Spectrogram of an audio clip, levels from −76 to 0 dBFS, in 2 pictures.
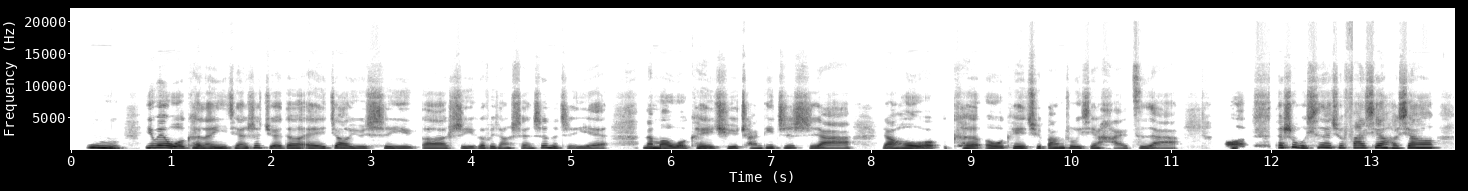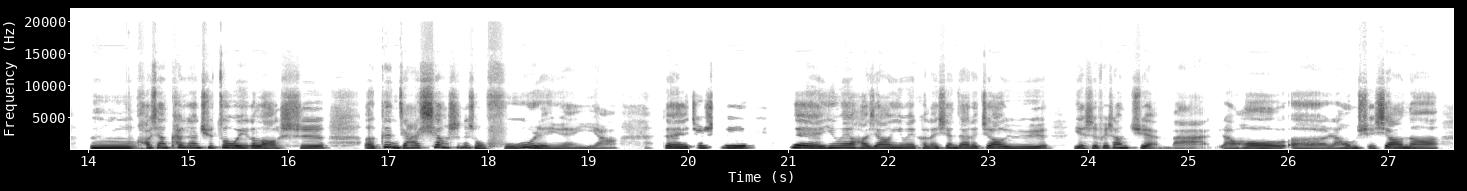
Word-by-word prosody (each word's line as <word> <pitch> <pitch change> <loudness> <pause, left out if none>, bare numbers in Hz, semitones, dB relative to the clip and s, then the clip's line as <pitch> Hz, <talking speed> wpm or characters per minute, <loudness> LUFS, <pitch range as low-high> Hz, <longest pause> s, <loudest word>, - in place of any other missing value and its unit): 嗯， 275 -10 +6 0.2
因 305 +2 -1
为 315 - +5
我 235 -6 +5
可 225 +1 0
能 210 +2 0
以 230 -4 +2
前 210 0 -3
是 285 +3 -4
觉 190 -8 -2
得： 215 -1 0
“哎， 200 +1 -1
教 230 +1 -1
育 200 -1 -3
是 200 +3 -4
一 195 -3 -3
呃， 180 -1 -3
是 190 +3 -7
一 200 - -3
个 205 0 -3
非 210 - -3
常 200 -1 -5
神 180 -3 -7
圣 290 +5 -2
的 240 - 0
职 205 -8 -11
业。 165 -2 -6 0.3
那 215 -3 0
么 195 -2 +4
我 175 -2 +1
可 215 +6 -2
以 190 - +1
去 195 +2 -2
传 185 -1 -6
递 230 +3 -1
知 240 +4 -4
识， 245 -8 -5
啊， 160 +1 -4 0.3
然 165 +1 0
后 205 -1 +3
我 170 - 0
可 200 -1 -1
我 165 - 0
可 165 +7 -4
以 210 - +4
去 200 +2 -3
帮 210 +2 0
助 230 -2 -1
一 - - -2
些 210 +1 -4
孩 200 -4 -8
子 210 +2 -5
啊， 140 -5 -8 0.4
哦。” 215 - -5 0.5
但 325 - +1
是 360 - +1
我 280 -5 +1
现 320 +6 -2
在 320 - +1
却 300 -1 -4
发 295 +1 -2
现 300 0 +3
好 225 -4 -1
像 275 +3 +3 0.3
嗯， 245 -1 +7
好 245 - -2
像 310 +3 +1
看 325 +2 0
上 315 -1 +1
去 305 +2 -1
作 315 +1 +2
为 280 -2 +5
一 - - -2
个 285 - +1
老 235 -12 +2
师， 260 +9 -2 0.4
呃， 250 -1 +1
更 330 +3 +3
加 290 -1 0
像 315 +3 +1
是 305 +1 -5
那 315 - -2
种 225 -10 -1
服 200 +4 -4
务 330 +3 +3
人 180 -8 +1
员 165 - -7
一 80 - -8
样。 - - -12 0.4
对， 270 -1 +2
就 290 +5 -3
是 - - -4 0.8
对， 300 -6 +6
因 295 +2 +3
为 295 -1 +2
好 240 -5 0
像 255 +2 +1
因 265 +1 +2
为 260 -1 0
可 240 -3 -5
能 210 +2 -1
现 255 +2 0
在 255 -1 0
的 240 - 0
教 255 0 +2
育， 215 -2 0 0.2
也 200 -1 -1
是 255 - -2
非 275 - -2
常 275 +1 +2
卷 250 -6 -2
吧。 160 0 -11
然 185 -1 -7
后 215 -3 +1
呃， 180 -1 -6
然 175 - -8
后 215 - -2
我 - - -5
们 210 - -1
学 205 -3 -6
校 250 +6 +2
呢， 195 -3 0
225 Hz, 265 characters per minute, -19 LUFS, 195-275 Hz, 0.8 s, 嗯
